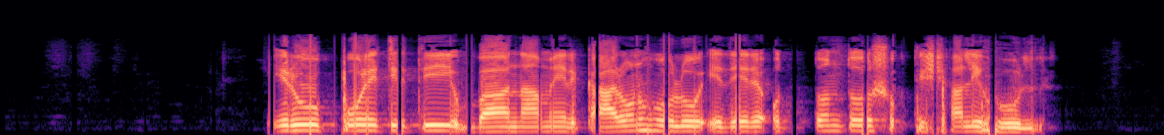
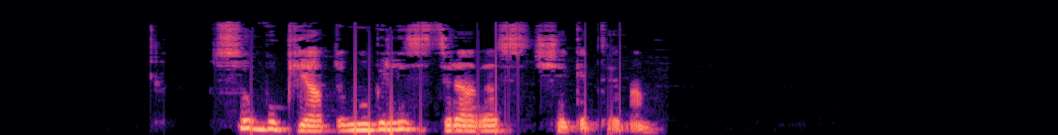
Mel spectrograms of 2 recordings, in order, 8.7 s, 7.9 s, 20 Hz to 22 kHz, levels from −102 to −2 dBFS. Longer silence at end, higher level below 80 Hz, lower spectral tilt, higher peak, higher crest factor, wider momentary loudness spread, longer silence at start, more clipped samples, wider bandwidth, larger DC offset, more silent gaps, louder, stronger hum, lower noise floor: second, 0.9 s vs 3.05 s; first, -48 dBFS vs -54 dBFS; about the same, -6 dB/octave vs -5.5 dB/octave; first, 0 dBFS vs -8 dBFS; about the same, 14 dB vs 18 dB; second, 7 LU vs 12 LU; first, 2.05 s vs 1.65 s; neither; second, 7.6 kHz vs 11.5 kHz; neither; neither; first, -14 LUFS vs -23 LUFS; neither; second, -85 dBFS vs under -90 dBFS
